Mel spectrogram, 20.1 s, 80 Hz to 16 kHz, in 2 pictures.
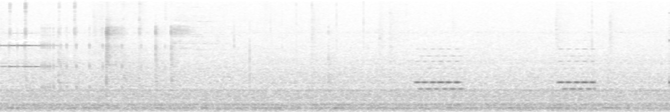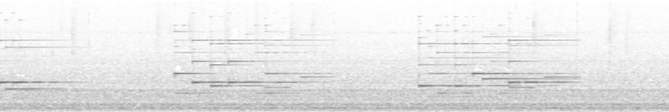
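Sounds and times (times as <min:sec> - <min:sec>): phone chiming tune: 0:06.2 - 0:07.0, 0:08.4 - 0:09.0, 0:10.0 - 0:11.2, 0:12.7 - 0:15.0, 0:16.4 - 0:18.8
phone rapid beeping: 0:06.2 - 0:07.0, 0:08.4 - 0:09.0.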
